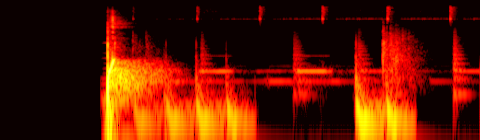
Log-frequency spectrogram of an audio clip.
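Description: Short audio logo sting: a sharp pop with a quick upward sweep about half a second in, followed by a few fast, fading pulses and brief tones, and a second pop near the end.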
